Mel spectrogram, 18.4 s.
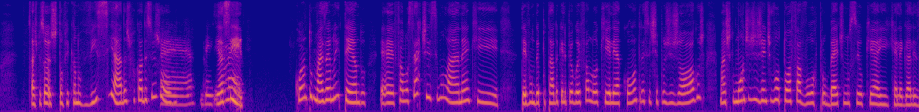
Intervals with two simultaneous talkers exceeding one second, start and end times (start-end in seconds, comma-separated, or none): none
